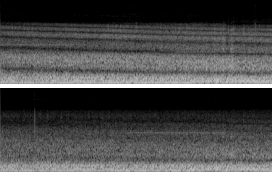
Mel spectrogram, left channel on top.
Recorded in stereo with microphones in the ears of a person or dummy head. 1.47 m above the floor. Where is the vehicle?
75° left (ahead or behind); by 2.7 s 45° left (ahead or behind).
